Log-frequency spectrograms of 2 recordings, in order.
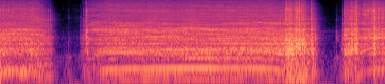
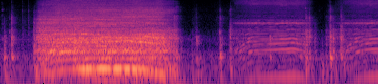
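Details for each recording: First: Sega Video Driver toy, gearbox running after a deformed part that jammed the mechanism was removed: loud droning whir in bursts, each starting and stopping cleanly, like an upset cow mooing; runs without jamming. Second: Sega video driver toy car with fresh batteries, steered from its wheel: loud coarse grinding, then it jams with a strained whine. Loose motor gear grinding and jamming the drive.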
